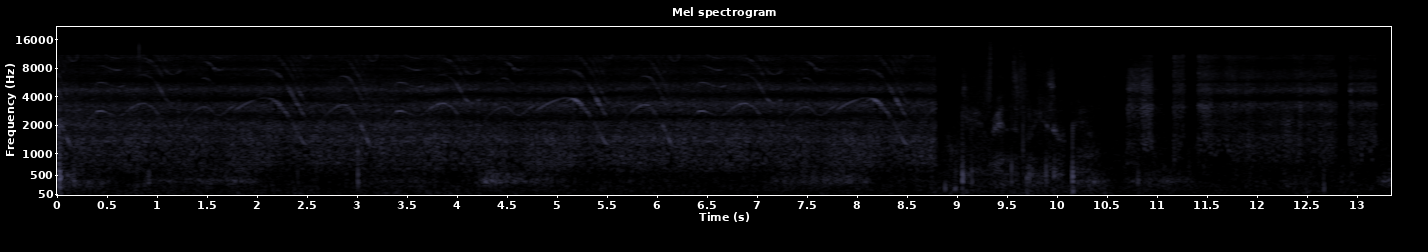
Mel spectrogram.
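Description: Steady high-pitched dental drill whine, then clicks and suction-like noises; simulated in an ASMR roleplay.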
